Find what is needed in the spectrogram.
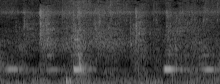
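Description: A few short sharp clicks, one of them a game clock's button pressed after a Go move, with short repeated dashes of a single mid-pitched tone.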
